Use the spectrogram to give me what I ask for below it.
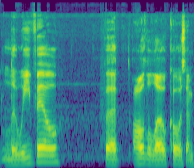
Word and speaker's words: Louisville: Also, the locals all pronounce Louisville as Louisville. Most people pronounce it Louisville, but all the locals and people around pronounce it Louisville.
